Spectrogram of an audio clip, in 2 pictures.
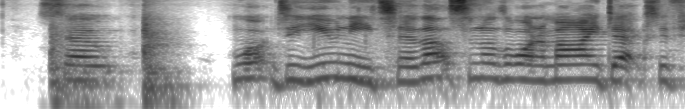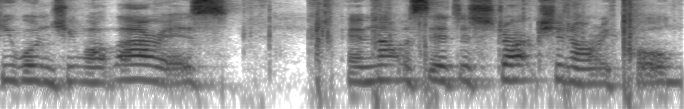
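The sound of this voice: Putting on a character voice, a woman talks fast-ish at a high pitch, croaky and raspy, with fairly even intonation.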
